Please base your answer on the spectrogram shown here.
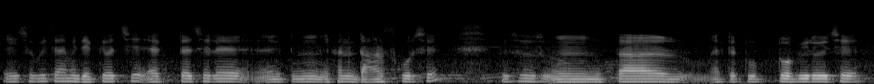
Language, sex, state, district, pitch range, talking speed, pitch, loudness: Bengali, male, West Bengal, Malda, 125-135 Hz, 110 wpm, 130 Hz, -30 LUFS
